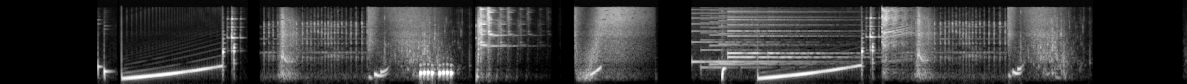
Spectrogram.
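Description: Game sound effects chime and whoosh as a fishing line is cast and reeled.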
